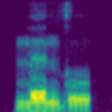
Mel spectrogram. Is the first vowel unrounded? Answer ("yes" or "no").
yes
